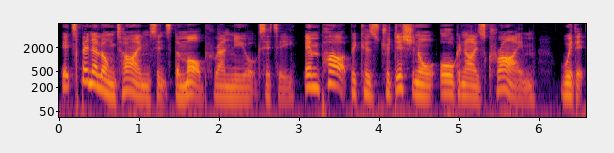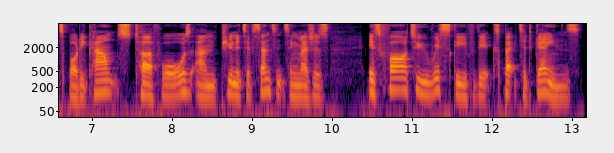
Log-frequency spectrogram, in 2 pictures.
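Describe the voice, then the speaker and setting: Measured male article narrator, close dry sound. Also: mid-range voice, lively intonation, no echo. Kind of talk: scripted audio article narration.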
